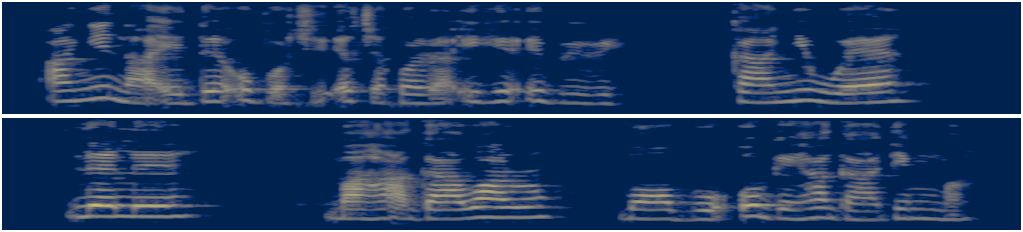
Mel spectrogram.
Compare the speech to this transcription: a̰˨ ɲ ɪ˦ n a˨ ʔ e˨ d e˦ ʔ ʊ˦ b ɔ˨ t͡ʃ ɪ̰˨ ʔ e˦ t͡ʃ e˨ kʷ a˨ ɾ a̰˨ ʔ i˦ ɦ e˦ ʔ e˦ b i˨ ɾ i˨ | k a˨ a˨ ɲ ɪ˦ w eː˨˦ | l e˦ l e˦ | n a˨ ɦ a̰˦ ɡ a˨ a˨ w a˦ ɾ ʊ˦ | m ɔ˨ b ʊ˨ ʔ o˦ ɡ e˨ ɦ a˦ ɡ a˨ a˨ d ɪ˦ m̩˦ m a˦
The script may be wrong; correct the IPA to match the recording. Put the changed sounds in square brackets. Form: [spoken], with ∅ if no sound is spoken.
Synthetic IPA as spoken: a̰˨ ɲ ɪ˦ n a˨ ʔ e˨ d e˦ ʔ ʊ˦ b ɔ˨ t͡ʃ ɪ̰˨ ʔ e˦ t͡ʃ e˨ kʷ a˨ ɾ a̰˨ ʔ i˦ ɦ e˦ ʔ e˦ b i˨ ɾ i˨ | k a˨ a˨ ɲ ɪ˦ w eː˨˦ | l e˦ l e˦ | [m] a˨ ɦ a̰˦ ɡ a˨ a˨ w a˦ ɾ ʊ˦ | m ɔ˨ b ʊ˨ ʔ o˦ ɡ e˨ ɦ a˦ ɡ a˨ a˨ d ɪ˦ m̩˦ m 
